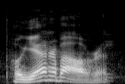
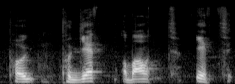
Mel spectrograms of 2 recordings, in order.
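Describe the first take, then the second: First: The t is a soft r-like flap. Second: The t is a clear, crisp t sound. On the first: The speaker calls it right. "R 발음이 나버려요" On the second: The speaker calls it wrong. "이렇게 하지 말고 이러면 안 되고"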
